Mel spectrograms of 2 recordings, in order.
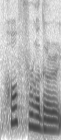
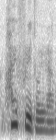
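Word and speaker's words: Hyfrydol: 들었었는데요 이게 왜 단어인데요 웨일즈 시계 발음을 하면 hope frother 이렇게 한다고 합니다 영어로 발음할 때 하이프리돈이라고 하는데요이 뜻이 딜라이트 불이라고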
